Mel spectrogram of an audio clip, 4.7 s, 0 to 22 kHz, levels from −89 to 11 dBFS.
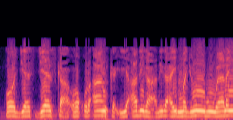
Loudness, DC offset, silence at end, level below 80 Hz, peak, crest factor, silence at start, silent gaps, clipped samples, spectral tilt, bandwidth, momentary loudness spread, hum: -7 LUFS; under 0.1%; 0 s; -40 dBFS; 0 dBFS; 6 dB; 0.1 s; none; 10%; -9 dB/octave; 6 kHz; 8 LU; none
